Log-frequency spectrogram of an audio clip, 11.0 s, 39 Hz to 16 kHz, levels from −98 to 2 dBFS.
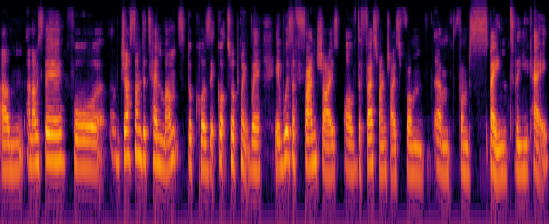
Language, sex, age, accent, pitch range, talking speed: English, female, 30-49, British, 170-200 Hz, 175 wpm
